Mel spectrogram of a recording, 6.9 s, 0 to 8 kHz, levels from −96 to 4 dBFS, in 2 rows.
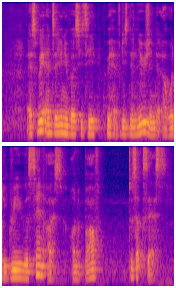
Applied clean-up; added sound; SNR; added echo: none; none; none; none.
